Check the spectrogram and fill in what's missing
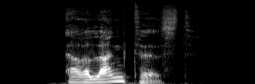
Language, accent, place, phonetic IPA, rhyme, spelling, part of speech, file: German, Germany, Berlin, [ɛɐ̯ˈlaŋtəst], -aŋtəst, erlangtest, verb, De-erlangtest.ogg
- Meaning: inflection of erlangen: 1. second-person singular preterite 2. second-person singular subjunctive II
